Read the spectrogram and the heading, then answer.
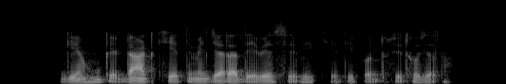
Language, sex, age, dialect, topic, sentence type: Bhojpuri, male, 18-24, Northern, agriculture, statement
